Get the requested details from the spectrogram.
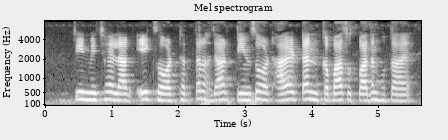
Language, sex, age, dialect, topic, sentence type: Hindi, female, 25-30, Marwari Dhudhari, agriculture, statement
